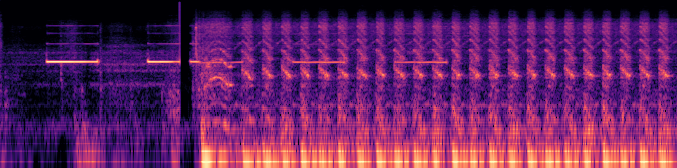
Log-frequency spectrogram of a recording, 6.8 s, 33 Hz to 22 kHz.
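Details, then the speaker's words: 1995 Honda Civic Del Sol with an H22A4 swap, P28 chipped ECU, and a freshly reassembled engine: chime, then brisk, even cranking from the new starter at about 2.5 turns a second that catches and runs; normal cranking and start. "Hear that new starter, baby? Like a charm."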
